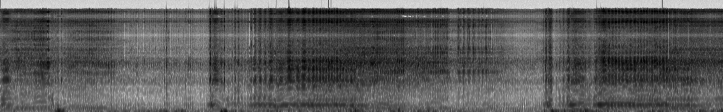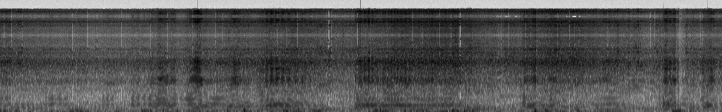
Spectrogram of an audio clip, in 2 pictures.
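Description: Motocross bike engine heard on board, revving up hard and dropping off again over and over as the throttle opens and closes. A few sharp knocks cut in, about four and eleven seconds in and near the end.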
